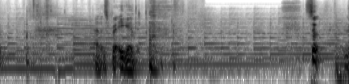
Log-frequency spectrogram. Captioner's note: laughs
